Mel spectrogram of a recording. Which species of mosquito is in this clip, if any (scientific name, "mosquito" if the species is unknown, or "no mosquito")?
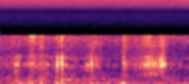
mosquito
